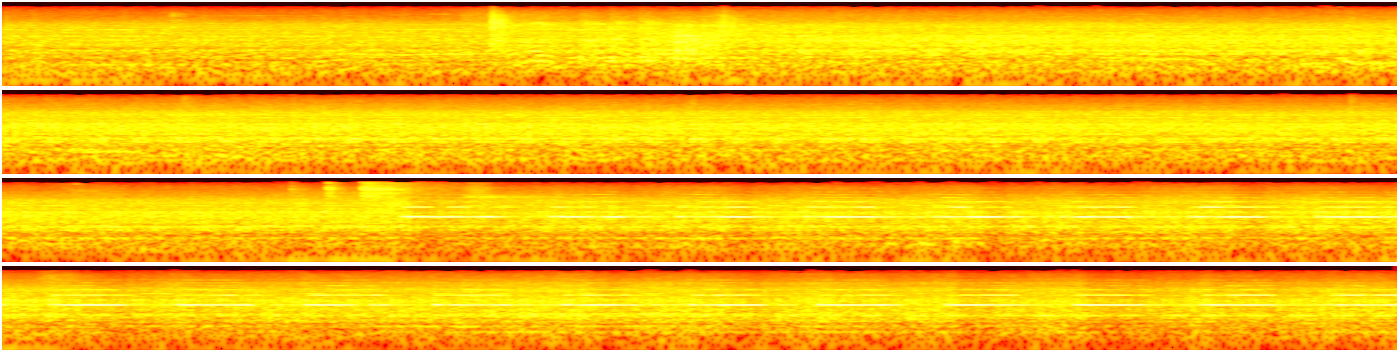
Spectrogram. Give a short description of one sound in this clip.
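Heavy truck engines rumble steadily outdoors as the trucks creep along.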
